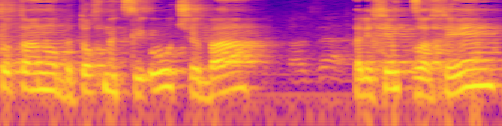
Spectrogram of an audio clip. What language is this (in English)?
Hebrew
